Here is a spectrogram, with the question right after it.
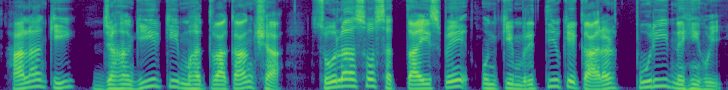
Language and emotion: Hindi, neutral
